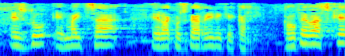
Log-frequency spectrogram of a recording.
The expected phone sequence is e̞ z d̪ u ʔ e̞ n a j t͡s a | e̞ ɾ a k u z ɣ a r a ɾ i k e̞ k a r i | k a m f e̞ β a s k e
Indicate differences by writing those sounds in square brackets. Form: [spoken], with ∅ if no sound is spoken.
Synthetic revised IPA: e̞ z d̪ u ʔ e̞ [m] a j t͡s a | e̞ ɾ a k u z ɣ a r [i] ɾ i k e̞ k a r i | k a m f e̞ β a s k e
